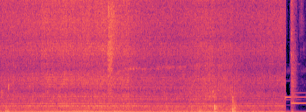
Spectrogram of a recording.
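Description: A sand-hauling dump truck with air brakes rumbles loudly and steadily close by, a deep engine drone with brief hisses and squeals near the end before the noise cuts off abruptly.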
